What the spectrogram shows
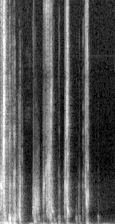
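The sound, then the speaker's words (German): Loud chewing with crisp crunching bites, a quick irregular series of sharp bursts that thins out into a few softer crunches before stopping. “Du bist so also einer, der so laut kaut, weißt du?”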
